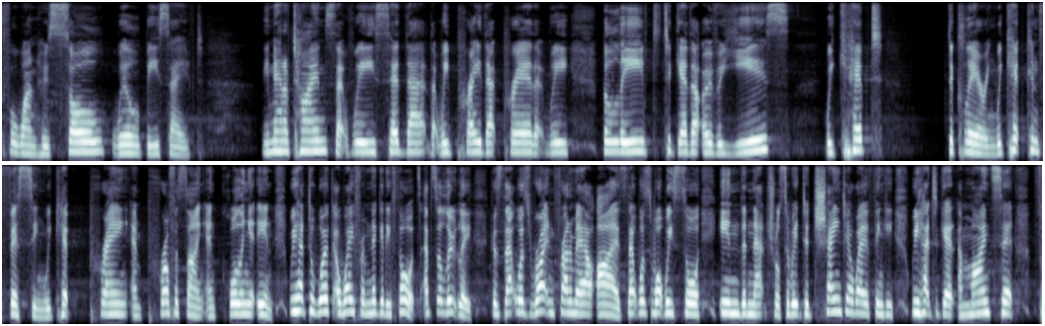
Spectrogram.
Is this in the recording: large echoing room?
yes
